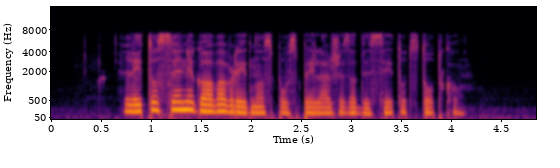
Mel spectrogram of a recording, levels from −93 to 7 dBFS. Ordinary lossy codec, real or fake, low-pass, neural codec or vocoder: none; fake; 7.2 kHz; codec, 16 kHz, 16 kbps, FunCodec, trained on LibriTTS, 50 frames a second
